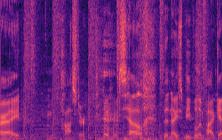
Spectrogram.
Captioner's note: both laughing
